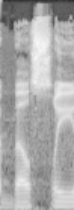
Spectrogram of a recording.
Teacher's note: صاد کو موٹا ادا کریں گے اور صیہ مدہ ہے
